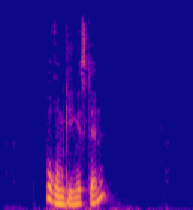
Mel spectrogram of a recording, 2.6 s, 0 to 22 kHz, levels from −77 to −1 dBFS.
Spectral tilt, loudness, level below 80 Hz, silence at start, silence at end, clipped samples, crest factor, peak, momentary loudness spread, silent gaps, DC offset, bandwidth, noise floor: -7.5 dB/octave; -22 LUFS; -54 dBFS; 0.6 s; 1.2 s; under 0.1%; 18 dB; -6 dBFS; 7 LU; none; under 0.1%; 15.5 kHz; -67 dBFS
